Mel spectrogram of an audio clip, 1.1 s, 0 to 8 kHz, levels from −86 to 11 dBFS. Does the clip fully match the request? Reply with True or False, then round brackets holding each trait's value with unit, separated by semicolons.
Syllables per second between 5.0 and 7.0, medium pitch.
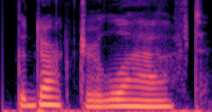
True (5.6 syllables/s; 175 Hz)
